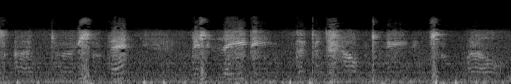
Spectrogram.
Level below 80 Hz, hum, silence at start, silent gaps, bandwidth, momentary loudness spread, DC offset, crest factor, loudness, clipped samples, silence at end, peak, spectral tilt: -42 dBFS; none; 0 s; none; 10.5 kHz; 10 LU; under 0.1%; 18 dB; -24 LUFS; under 0.1%; 0 s; -8 dBFS; -2.5 dB/octave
